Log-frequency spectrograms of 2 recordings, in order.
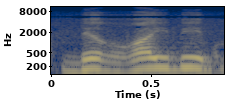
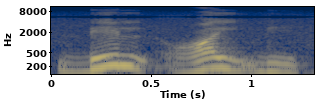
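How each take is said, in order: First: "بالغيب" with the l swallowed into the gh; wrong merged lam. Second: Slow "بالغيب" with the l fully sounded; correct clear lam. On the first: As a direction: drop the l of "بالغيب" and double the ghayn. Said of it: "بإدغام اللام في الغين". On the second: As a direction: separate "bil" from "ghaybi" in "بالغيب". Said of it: "الصحيح". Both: Shown as a demonstration.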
